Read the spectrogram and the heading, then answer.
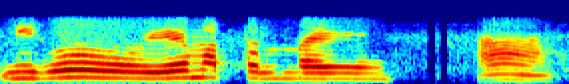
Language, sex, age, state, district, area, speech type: Telugu, female, 60+, Andhra Pradesh, Nellore, rural, conversation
